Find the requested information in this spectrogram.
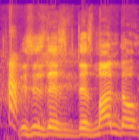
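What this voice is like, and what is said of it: Put-on Spanish accent. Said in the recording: “throw a Spanish accent in there”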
